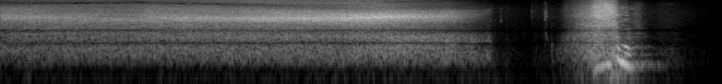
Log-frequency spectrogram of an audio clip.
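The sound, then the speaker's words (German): A long, steady in-breath taken during a breathing exercise makes a smooth, airy hiss for about three seconds. After a brief silence comes a shorter, louder breathy sound with a voiced edge. “Einatmen. Ausatmen. Ein.”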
